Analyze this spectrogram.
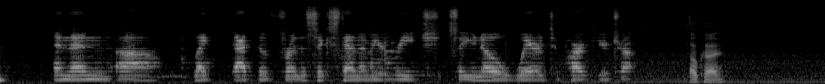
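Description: A man talks close to a headset microphone.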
